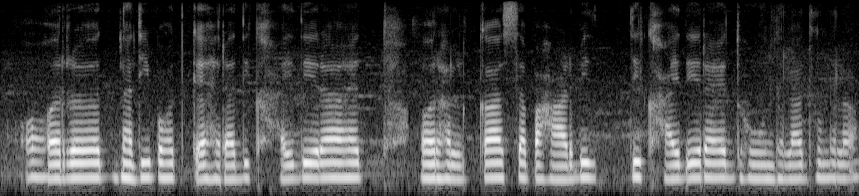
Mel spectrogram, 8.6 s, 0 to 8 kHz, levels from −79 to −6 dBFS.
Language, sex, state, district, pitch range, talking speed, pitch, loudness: Hindi, female, Chhattisgarh, Kabirdham, 175-185 Hz, 130 wpm, 185 Hz, -17 LUFS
